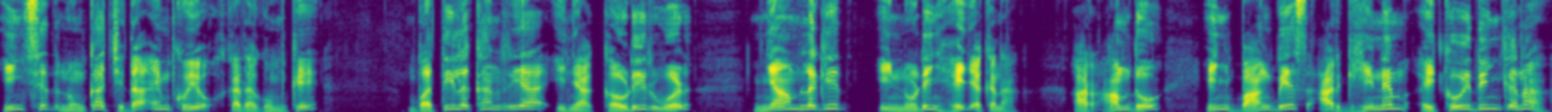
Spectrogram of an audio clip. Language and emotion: Santali, disgusted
